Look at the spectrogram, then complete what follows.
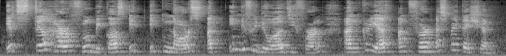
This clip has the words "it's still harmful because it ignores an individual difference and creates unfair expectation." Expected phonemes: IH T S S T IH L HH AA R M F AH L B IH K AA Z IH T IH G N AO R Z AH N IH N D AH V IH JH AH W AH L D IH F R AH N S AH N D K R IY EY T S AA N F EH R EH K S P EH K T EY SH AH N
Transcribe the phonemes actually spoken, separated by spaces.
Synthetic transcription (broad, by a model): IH T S S T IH L HH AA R F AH L B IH K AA S IH T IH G N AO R S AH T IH N D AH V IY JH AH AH L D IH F R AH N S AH N K R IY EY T AA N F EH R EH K S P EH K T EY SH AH N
